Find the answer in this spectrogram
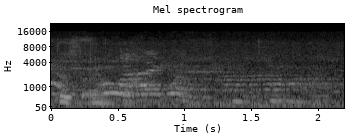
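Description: Children's voices talking, with fairly high-pitched speech throughout.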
